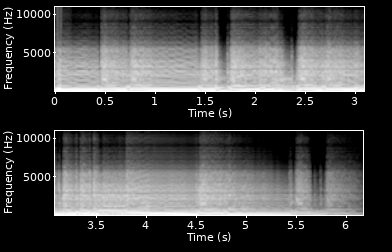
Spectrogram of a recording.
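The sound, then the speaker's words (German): A heavily distorted electric guitar in B-standard (baritone) tuning plays loud, low-tuned chords and riffs with a thick, saturated tone, changing notes every fraction of a second before ringing out at the end, with no voices. “Das letzte, was ihr gerade gehört habt, war B-Standard oder auch Bariton-Tuning.”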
